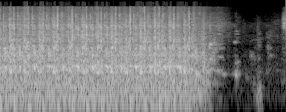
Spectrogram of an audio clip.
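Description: A sewing machine quilting a serpentine stitch runs at a steady, fast whirring pace for about two seconds, then stops, leaving faint scattered clicks and small movements.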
